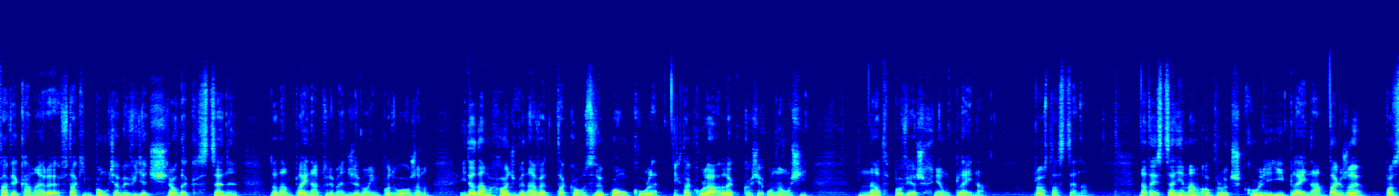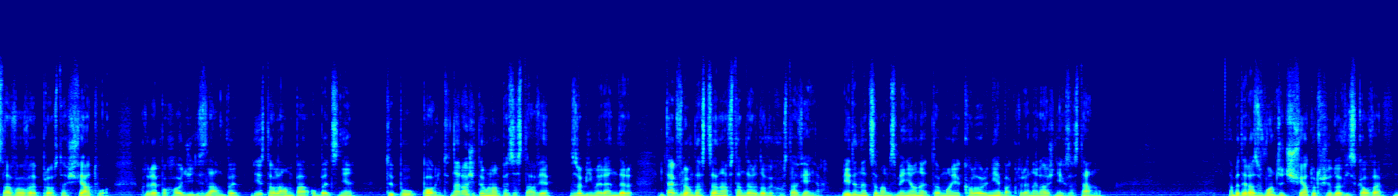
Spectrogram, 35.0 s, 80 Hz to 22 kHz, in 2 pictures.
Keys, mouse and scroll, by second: 1.5 click, 2.1 shift+a, 3.1 s, 4.5 click, 5.0 shift+a, 8.3 click, 10.1 ctrl+click, 13.4 right click, 13.8 g, 14.3 click, 15.0 shift+f, 16.1 click, 16.3 g, 18.8 click.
